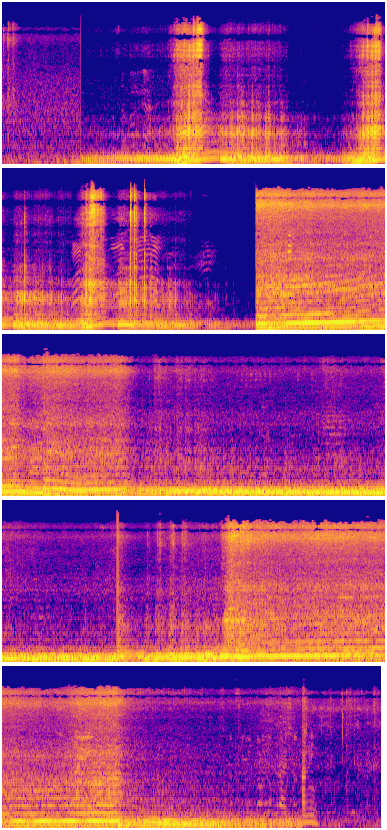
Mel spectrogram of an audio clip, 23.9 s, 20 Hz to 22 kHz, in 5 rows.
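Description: Mazda RX-8 twin-rotor Wankel engine on a test run after a fuel pump replacement. It is first revved in three quick blips over its idle. After a cut about eight seconds in, it runs under way, its pitch climbing, dropping back, holding steady, then climbing again as the car accelerates.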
